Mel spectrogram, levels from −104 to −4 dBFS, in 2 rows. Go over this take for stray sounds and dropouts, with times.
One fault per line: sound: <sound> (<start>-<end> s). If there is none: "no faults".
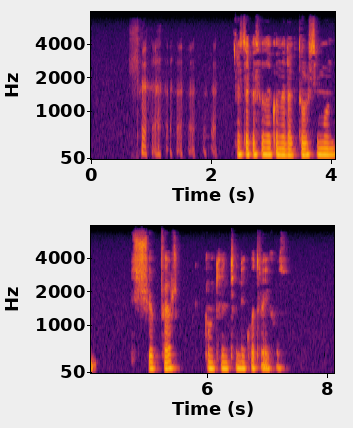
sound: laugh (0.6-2.2 s)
